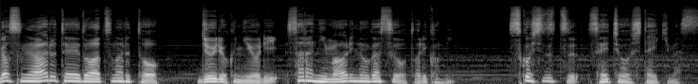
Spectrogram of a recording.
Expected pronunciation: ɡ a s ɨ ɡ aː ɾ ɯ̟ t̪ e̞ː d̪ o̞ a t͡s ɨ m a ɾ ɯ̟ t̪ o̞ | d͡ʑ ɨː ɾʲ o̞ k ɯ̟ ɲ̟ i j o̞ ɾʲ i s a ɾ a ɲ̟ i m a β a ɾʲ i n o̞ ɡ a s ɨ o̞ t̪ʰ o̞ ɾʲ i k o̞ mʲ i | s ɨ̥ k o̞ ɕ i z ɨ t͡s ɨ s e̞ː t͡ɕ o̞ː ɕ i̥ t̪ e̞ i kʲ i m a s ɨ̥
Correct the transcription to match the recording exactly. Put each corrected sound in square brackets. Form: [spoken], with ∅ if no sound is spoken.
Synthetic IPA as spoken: ɡ a s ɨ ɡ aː ɾ ɯ̟ t̪ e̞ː d̪ o̞ a t͡s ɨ m a ɾ ɯ̟ t̪ o̞ | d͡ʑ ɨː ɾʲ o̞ k ɯ̟ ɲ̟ i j o̞ ɾʲ i s a ɾ a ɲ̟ i m a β a ɾʲ i n o̞ ɡ a s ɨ o̞ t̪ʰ o̞ ɾʲ i k o̞ mʲ i | s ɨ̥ k o̞ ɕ i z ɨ t͡s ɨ s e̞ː t͡ɕ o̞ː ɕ i̥ t̪ e̞ i kʲ i m a s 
